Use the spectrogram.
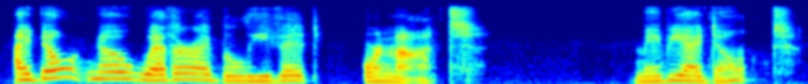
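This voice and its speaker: A woman playing a thoughtful, principled dissenting juror, measured and earnest, in a table read of a drama. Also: mid-range voice, lively intonation, dry recording, clean studio sound, lightly acted.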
